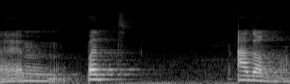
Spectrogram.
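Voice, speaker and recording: With audible room echo, a woman speaks at a medium pitch using lively intonation. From Cyprus. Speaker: compliance executive. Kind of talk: interview. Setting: office. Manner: hesitant.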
